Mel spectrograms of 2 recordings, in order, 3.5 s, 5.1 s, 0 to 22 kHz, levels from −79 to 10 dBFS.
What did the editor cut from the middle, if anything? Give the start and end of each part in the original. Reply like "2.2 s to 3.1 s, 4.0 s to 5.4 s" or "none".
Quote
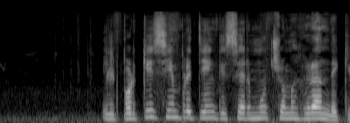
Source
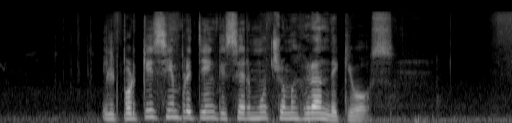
none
